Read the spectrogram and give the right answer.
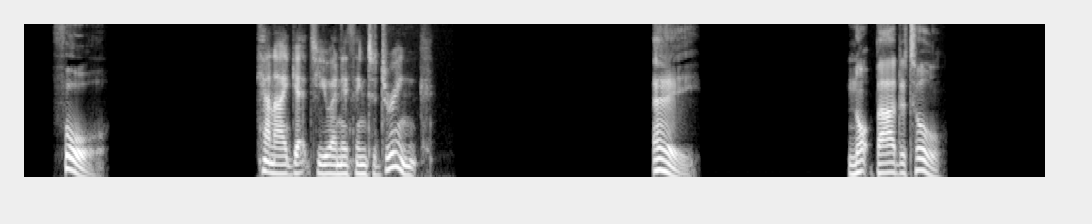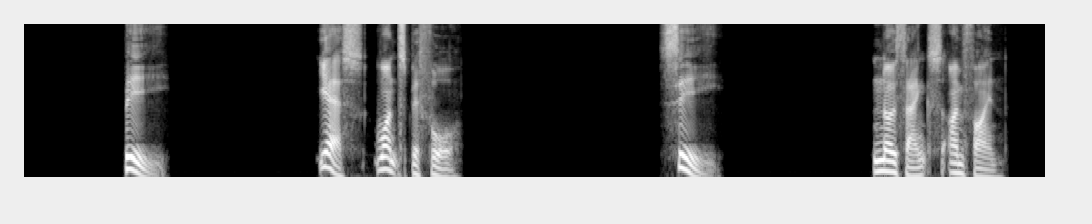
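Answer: C: No thanks, I'm fine.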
